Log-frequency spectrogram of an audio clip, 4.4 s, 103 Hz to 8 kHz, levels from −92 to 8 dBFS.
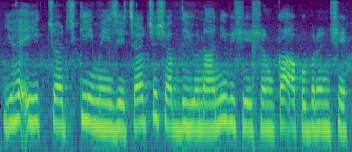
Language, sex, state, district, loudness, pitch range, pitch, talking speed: Hindi, female, Jharkhand, Jamtara, -13 LUFS, 205-235 Hz, 215 Hz, 175 wpm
